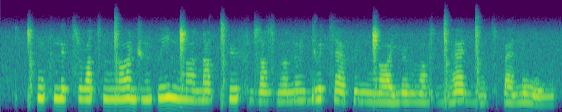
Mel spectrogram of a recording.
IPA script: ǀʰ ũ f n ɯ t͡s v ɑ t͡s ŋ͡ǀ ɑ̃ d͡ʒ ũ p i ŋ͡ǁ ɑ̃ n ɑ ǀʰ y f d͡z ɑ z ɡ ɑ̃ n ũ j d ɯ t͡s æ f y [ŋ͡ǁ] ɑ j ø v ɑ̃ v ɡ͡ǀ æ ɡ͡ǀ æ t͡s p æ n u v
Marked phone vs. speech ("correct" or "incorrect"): correct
